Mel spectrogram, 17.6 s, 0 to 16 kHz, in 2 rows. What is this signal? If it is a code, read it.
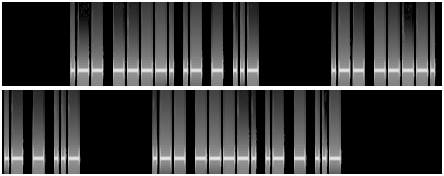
Morse code, heard as a keyed tone, about 17 wpm, 700 Hz. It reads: W9ATU W9ATU W9ATU
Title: USA Call Signs - 5 Characters - Repeated 3x - 17wpm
